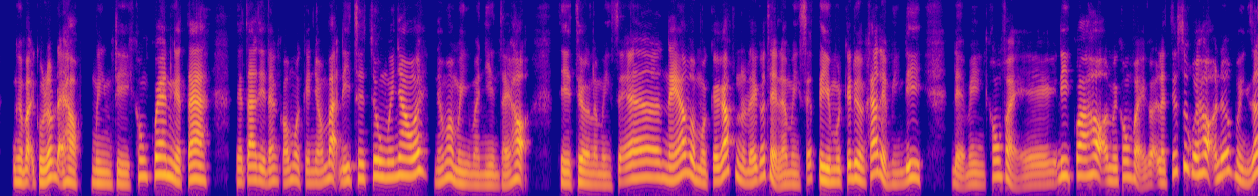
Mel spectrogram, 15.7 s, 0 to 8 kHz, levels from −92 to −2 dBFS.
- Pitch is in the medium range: Yes, medium, 155 Hz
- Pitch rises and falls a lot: Yes, wide, 7.0 semitones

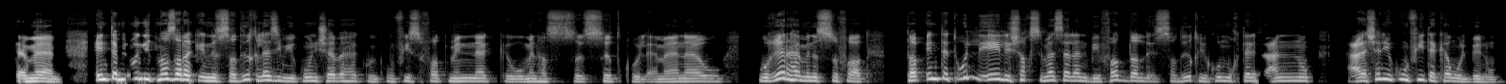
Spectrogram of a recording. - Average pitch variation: No, wide, 6.1 semitones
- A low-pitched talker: No, medium, 155 Hz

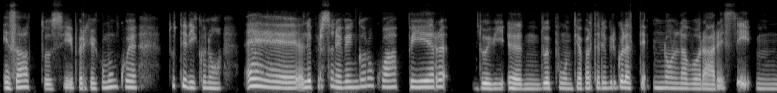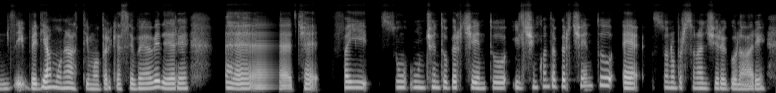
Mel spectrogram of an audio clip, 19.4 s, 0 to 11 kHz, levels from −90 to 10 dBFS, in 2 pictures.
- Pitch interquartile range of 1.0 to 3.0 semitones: No, average, 3.5 semitones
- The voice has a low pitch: No, high, 190 Hz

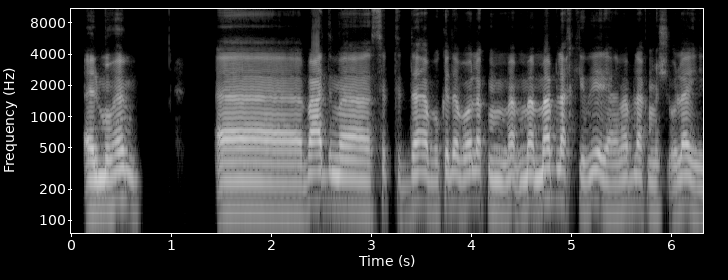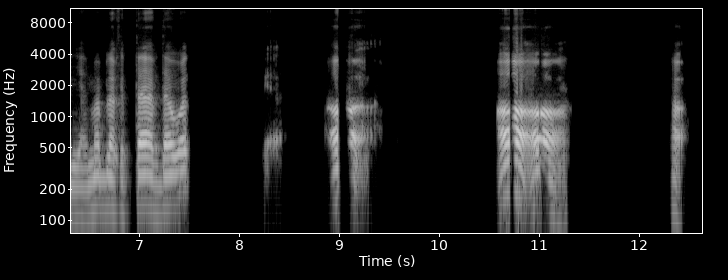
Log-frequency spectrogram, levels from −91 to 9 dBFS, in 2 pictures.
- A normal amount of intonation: No, narrow, 2.3 semitones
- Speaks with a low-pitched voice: Yes, low, 130 Hz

